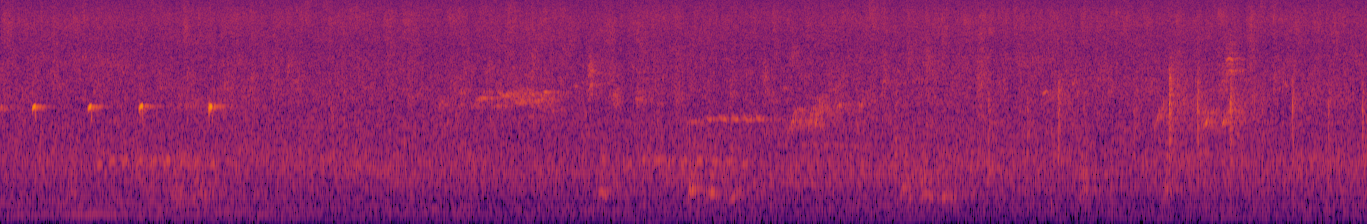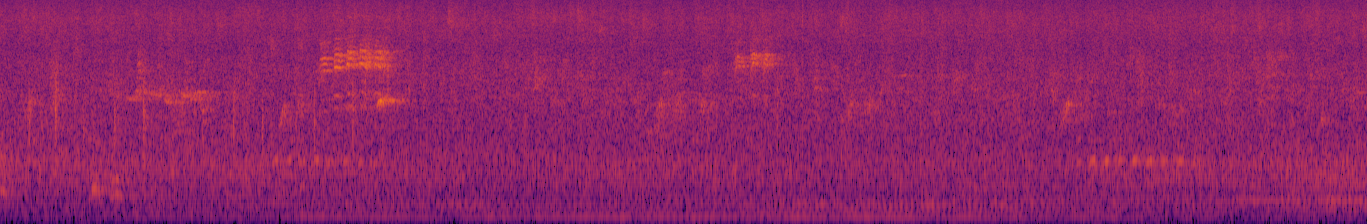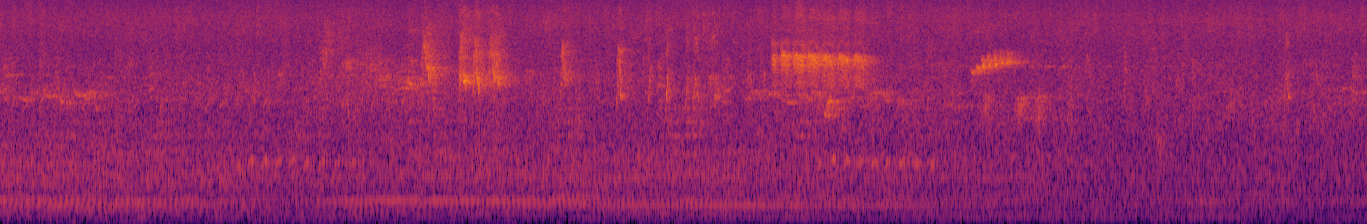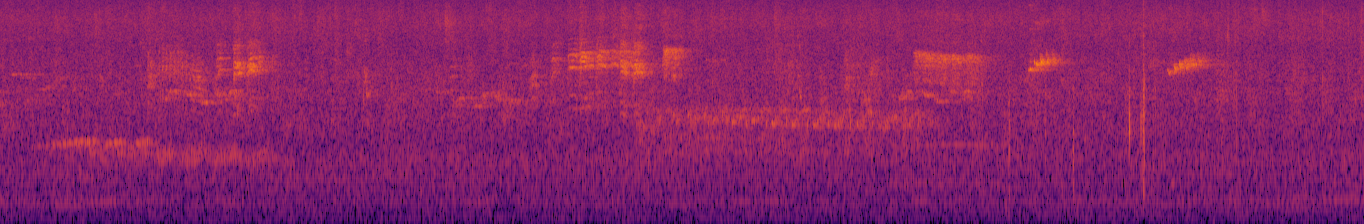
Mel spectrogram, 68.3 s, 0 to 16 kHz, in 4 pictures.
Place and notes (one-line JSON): {"title": "水上巷, 埔里鎮桃米里, Nantou County - Morning in the mountains", "date": "2016-03-26 06:39:00", "description": "Morning in the mountains, Bird sounds, Traffic Sound, Frogs chirping\nZoom H2n MS+XY", "latitude": "23.94", "longitude": "120.92", "altitude": "525", "timezone": "Asia/Taipei"}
